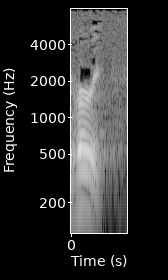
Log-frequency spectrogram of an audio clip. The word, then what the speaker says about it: Hari: The Hindus worship a god, and it's spelled H-A-R-I. It's pronounced Hurry, the god of hurry.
